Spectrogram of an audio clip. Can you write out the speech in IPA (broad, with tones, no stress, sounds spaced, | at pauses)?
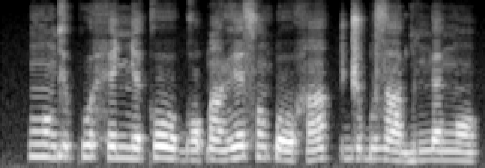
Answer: ŋ ɔ̃˦ ɡ e˧ kʷ ɛ˧ h e˧ ɲ ɛ˧ k oː˦˨ ɡ ɔ˨ ɓ ã˨ ɣ e˦ s ɔ̃˧ k͡p oː˨ h ã˨˦ | d͡ʒ o˧ b ə˧ z aː˨ ɡ͡b ĩ˨ ŋ ɛ˨ ŋ ɔ̃˨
